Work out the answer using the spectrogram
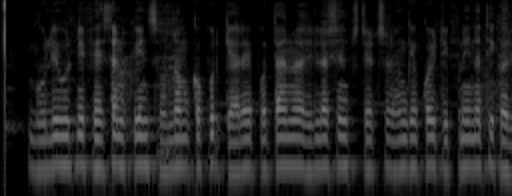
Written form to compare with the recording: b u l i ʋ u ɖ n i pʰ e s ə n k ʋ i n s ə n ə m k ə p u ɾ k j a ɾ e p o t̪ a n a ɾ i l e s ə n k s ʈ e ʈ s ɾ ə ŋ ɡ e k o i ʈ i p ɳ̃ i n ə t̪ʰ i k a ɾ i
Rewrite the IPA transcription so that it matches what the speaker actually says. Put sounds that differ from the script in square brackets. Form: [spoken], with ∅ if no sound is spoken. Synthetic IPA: b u l i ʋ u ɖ n i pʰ e s ə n k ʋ i n s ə n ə m k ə p u ɾ k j a ɾ e p o t̪ a n a ɾ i l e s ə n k s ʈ e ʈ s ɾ ə ŋ ɡ e k o i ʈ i p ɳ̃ i n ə t̪ʰ i k [ə] ɾ i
